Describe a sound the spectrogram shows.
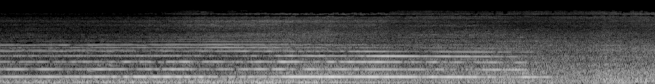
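A train horn blares in long, loud blasts.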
